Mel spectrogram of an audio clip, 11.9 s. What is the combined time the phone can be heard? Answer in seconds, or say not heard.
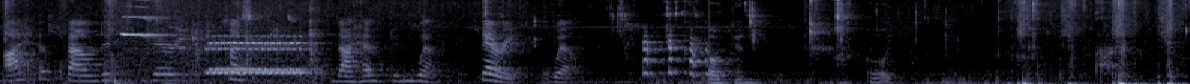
3 s.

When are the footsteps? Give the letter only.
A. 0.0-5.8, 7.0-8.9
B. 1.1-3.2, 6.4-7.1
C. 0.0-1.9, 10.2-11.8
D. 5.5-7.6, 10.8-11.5
C.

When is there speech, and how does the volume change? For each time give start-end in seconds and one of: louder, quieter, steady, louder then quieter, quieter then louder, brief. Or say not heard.
0.0-5.8 quieter then louder
7.0-8.9 brief.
